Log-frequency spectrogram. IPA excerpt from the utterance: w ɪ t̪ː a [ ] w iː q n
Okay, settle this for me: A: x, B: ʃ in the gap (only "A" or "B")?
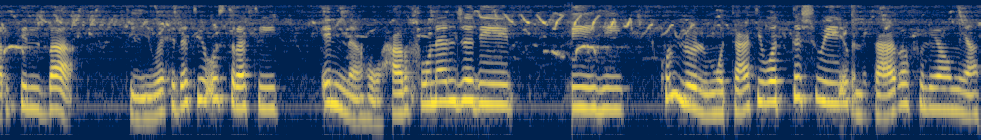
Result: B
